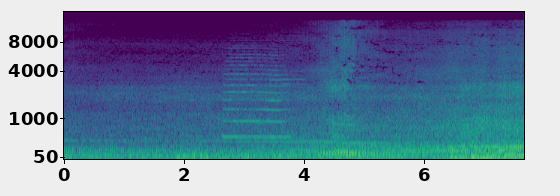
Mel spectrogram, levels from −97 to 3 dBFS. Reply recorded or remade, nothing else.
recorded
